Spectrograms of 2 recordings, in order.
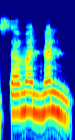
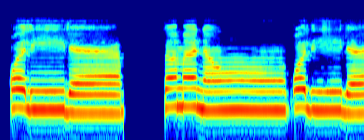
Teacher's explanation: نن جب ہم پڑھتے ہیں نن ثمنن تو ہماری زبان اوپر ٹچ ہوتی ہے, لیکن جب ہم نے دیکھا ثمنن کے بعد قاف آ رہا ہے تو ہم کیا کریں گے, زبان کو ٹچ نہیں ہونے دیں گے, ہم پڑھیں گے ثمنا, نون کی آواز کو ناک میں روک لیں گے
